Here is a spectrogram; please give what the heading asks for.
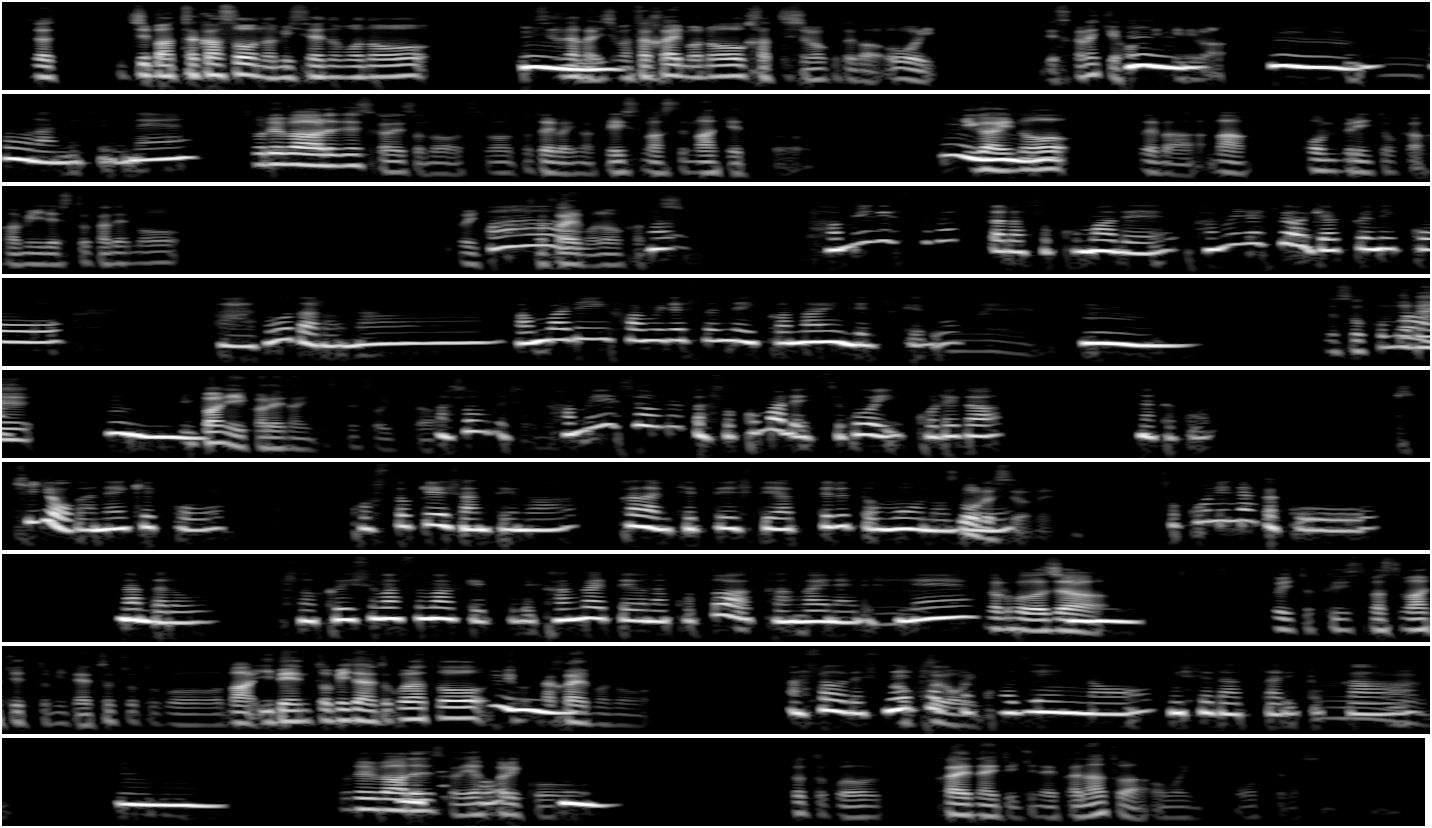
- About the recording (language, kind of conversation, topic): Japanese, advice, 外食のとき、健康に良い選び方はありますか？
- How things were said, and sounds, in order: tapping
